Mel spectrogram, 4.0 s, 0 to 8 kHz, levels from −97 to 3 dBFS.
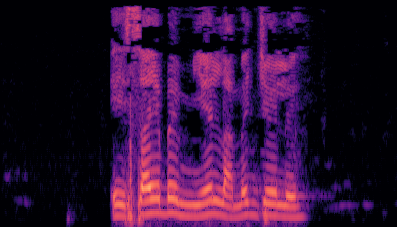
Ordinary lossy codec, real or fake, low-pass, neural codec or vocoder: MP3, 32 kbps; real; 7.2 kHz; none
